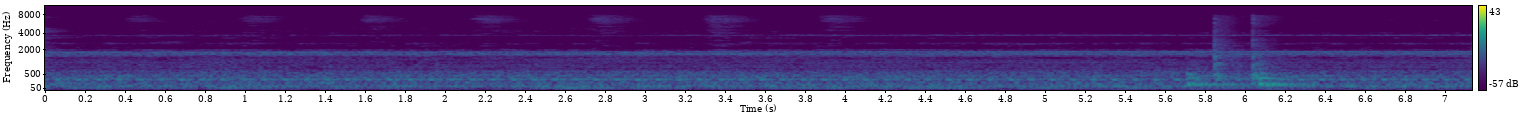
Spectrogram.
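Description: A stepper motor hums steadily.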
